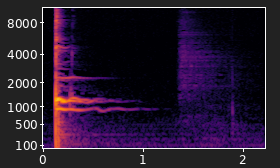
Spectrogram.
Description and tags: samples in this pack are "percussion"-hits i recorded in a free session, recorded with the built-in mic of the powerbook
boing, bottle, metal, noise, ping, pong, water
